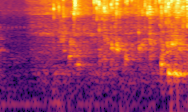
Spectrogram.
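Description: Synthetic shaving brush rinsed under warm running tap water, a close splashing gush that starts softly and grows fuller and louder, with no talk.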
